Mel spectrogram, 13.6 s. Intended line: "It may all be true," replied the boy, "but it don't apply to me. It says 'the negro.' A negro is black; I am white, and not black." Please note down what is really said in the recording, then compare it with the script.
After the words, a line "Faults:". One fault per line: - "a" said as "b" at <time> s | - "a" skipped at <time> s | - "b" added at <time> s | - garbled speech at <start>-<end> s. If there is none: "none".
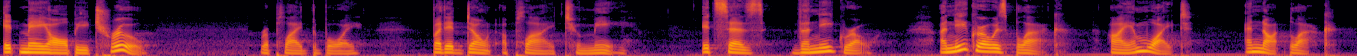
"It may all be true," replied the boy, "but it don't apply to me. It says 'the negro.' A negro is black; I am white, and not black."
Faults:
none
